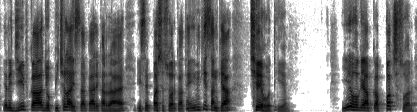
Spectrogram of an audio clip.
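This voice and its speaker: Slow-talking male teacher. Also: fairly high pitch. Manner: slow, repetitive explaining, drawn-out vowel demonstrations. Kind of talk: exam-prep lesson.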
